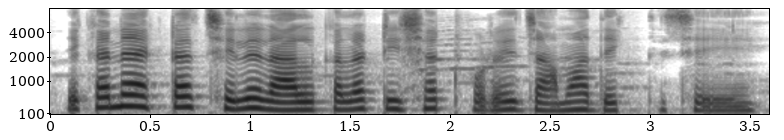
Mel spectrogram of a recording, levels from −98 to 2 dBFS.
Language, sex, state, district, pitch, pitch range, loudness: Bengali, female, West Bengal, Cooch Behar, 225 Hz, 210-255 Hz, -16 LUFS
